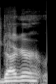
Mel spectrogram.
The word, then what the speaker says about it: Duggar: But Josh Duggar, rhymes with hugger.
